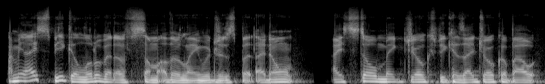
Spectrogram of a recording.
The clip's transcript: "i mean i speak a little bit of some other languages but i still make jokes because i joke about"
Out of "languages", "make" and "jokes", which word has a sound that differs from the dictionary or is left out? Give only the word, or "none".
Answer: none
